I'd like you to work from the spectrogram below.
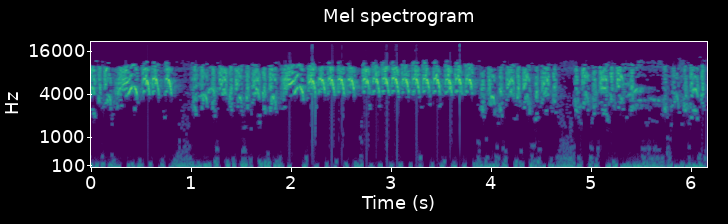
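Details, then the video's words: Lure call of a female sogon: almost continuous shrill twittering with rapid trilled sections and a couple of short breaks. "PANCINGAN SOGON TER AMPUH DENGAN SUARA SOGON BETINA"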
